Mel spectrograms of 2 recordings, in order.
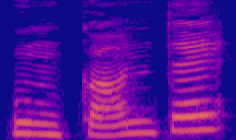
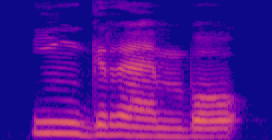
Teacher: N also gets assimilated into ng if it comes before k or g.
